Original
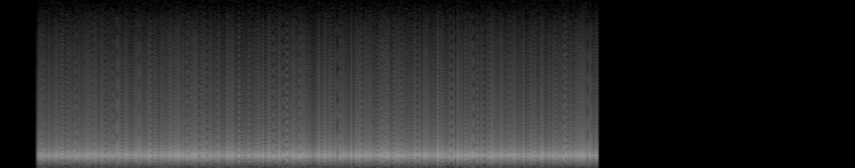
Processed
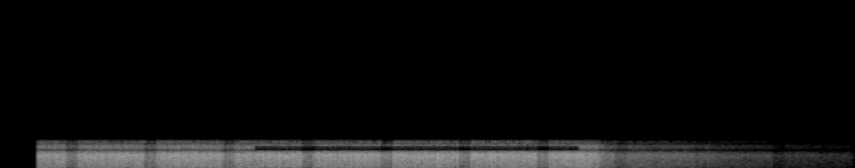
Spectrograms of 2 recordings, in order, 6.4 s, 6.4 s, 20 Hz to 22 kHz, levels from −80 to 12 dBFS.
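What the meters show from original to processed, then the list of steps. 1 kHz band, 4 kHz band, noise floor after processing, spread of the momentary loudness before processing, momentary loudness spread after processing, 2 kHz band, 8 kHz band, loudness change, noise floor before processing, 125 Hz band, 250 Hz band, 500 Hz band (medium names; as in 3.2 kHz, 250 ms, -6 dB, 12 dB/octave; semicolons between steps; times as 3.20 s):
+5.5 dB, -8.0 dB, -59 dBFS, 2 LU, 16 LU, 0.0 dB, under -40 dB, 0.0 dB, -79 dBFS, no reading, +16.0 dB, +12.0 dB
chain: bass shelf 210 Hz -3.5 dB; two-slope reverb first 0.28 s, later 4.3 s, from -18 dB, DRR 2.5 dB; square tremolo 1.7 Hz, depth 65%, duty 85%; static phaser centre 300 Hz, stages 6; on a send: delay 829 ms -22.5 dB; on the sum: time-frequency box 1.91–4.35 s, 530–1200 Hz -25 dB; frequency inversion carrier 3.5 kHz; high-pass 100 Hz 6 dB/octave; trim +5.5 dB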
